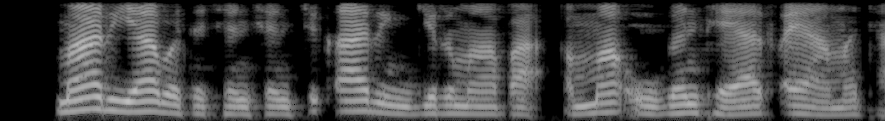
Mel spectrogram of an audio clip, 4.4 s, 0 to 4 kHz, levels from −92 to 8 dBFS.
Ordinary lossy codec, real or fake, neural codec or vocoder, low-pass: none; real; none; 3.6 kHz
